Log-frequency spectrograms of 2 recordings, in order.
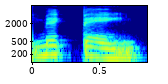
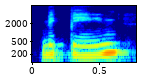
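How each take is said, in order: First: The last syllable rhymes with 'rain'. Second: The last syllable rhymes with 'seen'. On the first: The speaker calls it right. "it is McBain, everybody" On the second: The speaker calls it wrong. "a lot of people say Bean and McBean"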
